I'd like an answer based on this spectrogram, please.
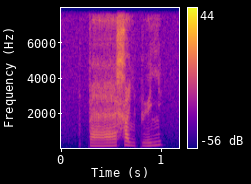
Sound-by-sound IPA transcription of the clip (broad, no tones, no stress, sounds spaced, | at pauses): p æː x ɑ ʎ p y lʲ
